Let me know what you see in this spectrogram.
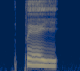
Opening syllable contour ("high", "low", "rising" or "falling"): low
